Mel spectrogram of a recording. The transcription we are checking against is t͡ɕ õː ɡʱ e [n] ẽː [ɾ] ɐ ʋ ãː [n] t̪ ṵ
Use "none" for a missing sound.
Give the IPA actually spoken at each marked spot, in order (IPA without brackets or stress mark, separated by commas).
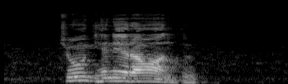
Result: n, ɾ, n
